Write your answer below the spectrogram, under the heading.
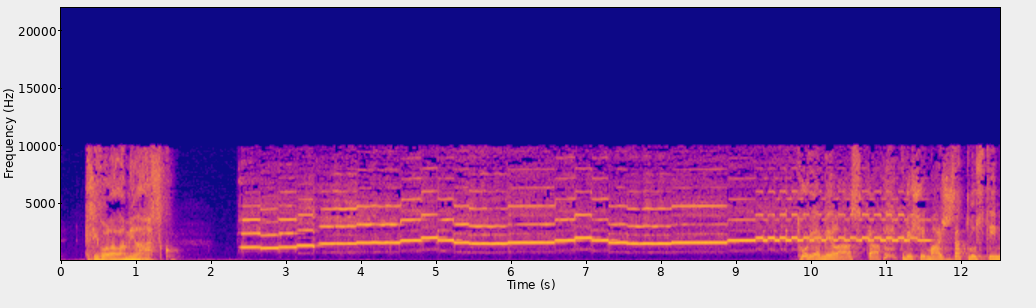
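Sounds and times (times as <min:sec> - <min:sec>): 
speech: 0:00.4 - 0:01.6, 0:09.9 - 0:12.5
Tatar whistle playing slow melody of long held notes: 0:02.4 - 0:11.8.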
